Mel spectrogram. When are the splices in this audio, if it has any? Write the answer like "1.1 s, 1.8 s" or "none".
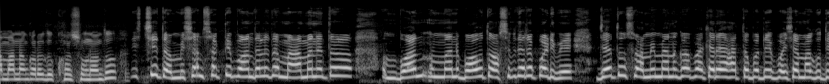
1.2 s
